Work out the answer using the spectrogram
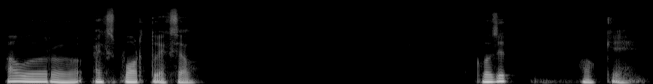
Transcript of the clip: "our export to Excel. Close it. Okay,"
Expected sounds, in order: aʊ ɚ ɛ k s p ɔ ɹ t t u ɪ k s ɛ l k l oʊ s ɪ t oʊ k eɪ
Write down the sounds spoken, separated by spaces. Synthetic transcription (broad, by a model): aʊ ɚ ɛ k s p ɔ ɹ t t u ɪ k s ɛ l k w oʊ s ɪ t oʊ k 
